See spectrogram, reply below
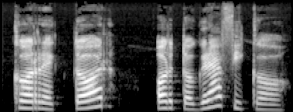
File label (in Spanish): corrector ortografico, Spanish; computer terms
